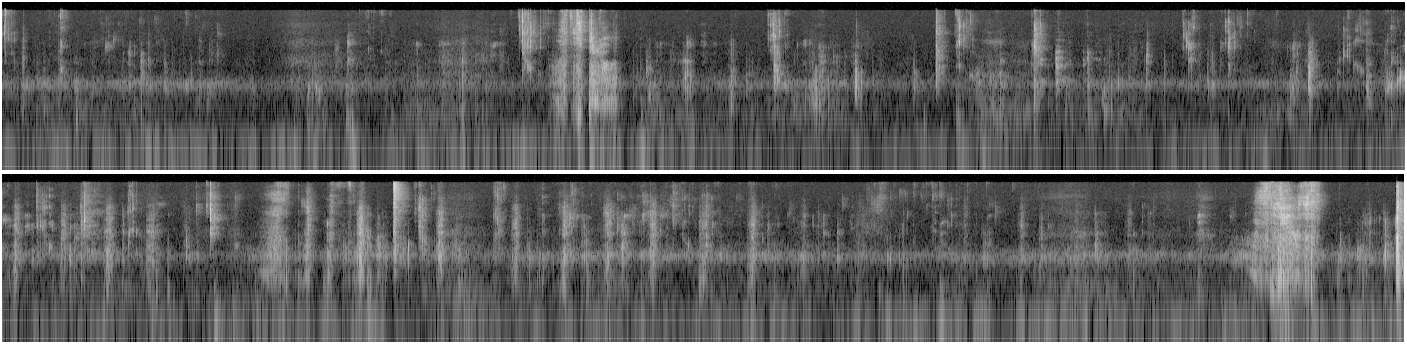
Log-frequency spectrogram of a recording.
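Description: Close-miked chewing and biting of food: many small wet mouth clicks and smacks, with two louder stretches, one about six seconds in and one near the end.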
